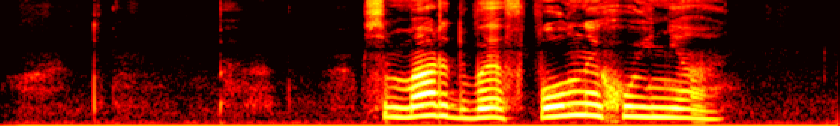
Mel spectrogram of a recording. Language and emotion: Russian, neutral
